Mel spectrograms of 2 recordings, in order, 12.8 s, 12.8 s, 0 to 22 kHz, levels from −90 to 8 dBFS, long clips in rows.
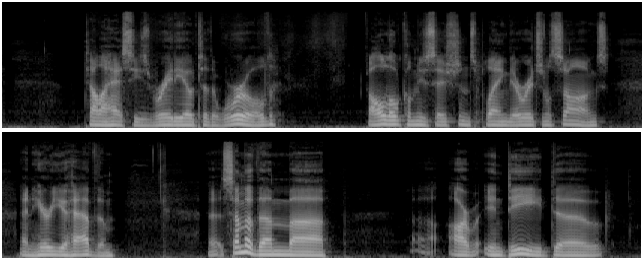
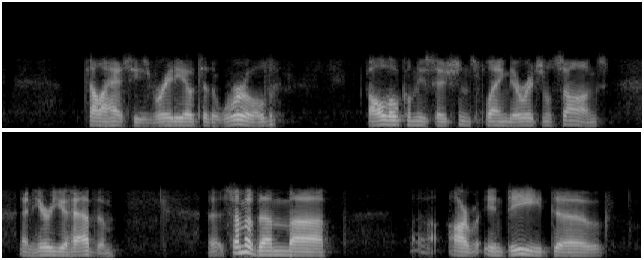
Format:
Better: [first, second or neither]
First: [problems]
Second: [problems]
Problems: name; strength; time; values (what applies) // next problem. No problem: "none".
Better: first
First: none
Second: phone-call audio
